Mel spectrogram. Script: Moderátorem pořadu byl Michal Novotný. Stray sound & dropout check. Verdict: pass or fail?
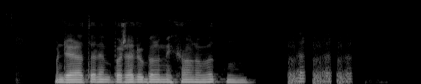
fail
